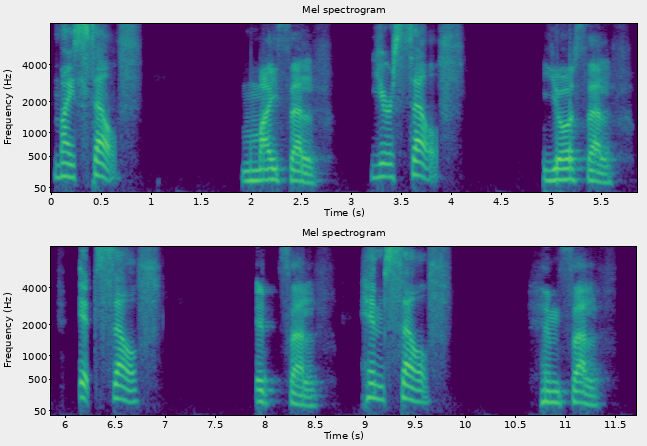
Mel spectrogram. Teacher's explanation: So we're going to put stress on self.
